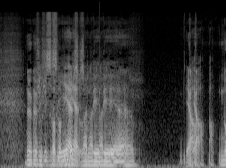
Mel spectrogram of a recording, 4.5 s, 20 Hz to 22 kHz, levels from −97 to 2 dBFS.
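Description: A doubled audio track runs through the whole recording: the speech is heard twice, with a second full-band copy trailing the first by roughly a tenth of a second at about the same level. The trailing copy carries no reverberant tail or room colouring, so it sounds like a hard slapback echo rather than a space. The likely cause is the signal reaching the mix a second time through a slower path, or an edit that left two copies out of alignment.

Overlapping chunks appear from 1.99 to 2.19 s and again from 4.19 to 4.39 s. At each point, 200 ms of audio plays a second time, producing an audible stutter at the seam. The two events fall 2.2 seconds apart, which matches audio handled in blocks of about 2 s where each new block began 200 ms before the previous one had finished.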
